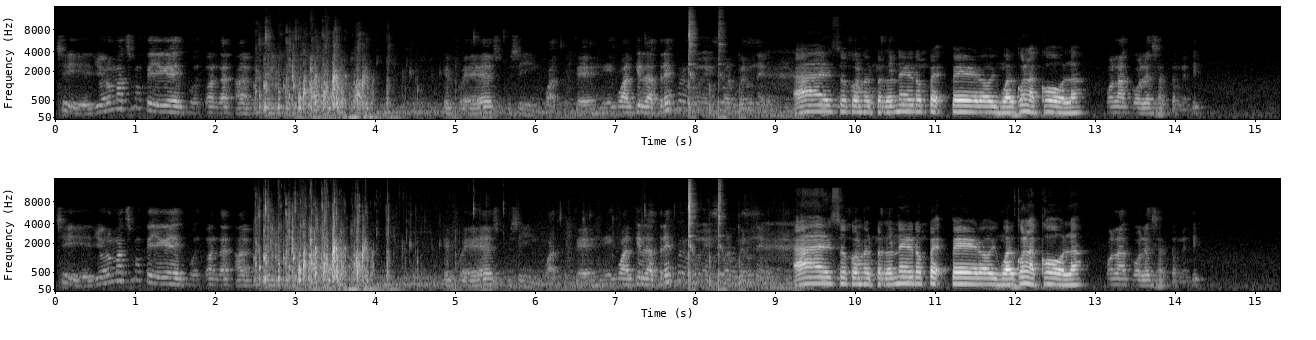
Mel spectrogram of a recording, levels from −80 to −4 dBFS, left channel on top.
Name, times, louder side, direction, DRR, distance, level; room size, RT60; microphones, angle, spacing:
voice 1, 0.0-3.9 4.8-6.3 6.5-8.9 9.5-10.9 11.7-11.9 13.1-14.3, left 1 dB, 20° right, 2.2 m, -37 dB
sound 1, 2.5-9.5, right 4 dB, 75° right, 0.8 m, -34 dB
voice 2, 9.2-12.9, right 2 dB, 40° right, 0.4 m, -22 dB
11.0 x 4.0 x 3.0 m
head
